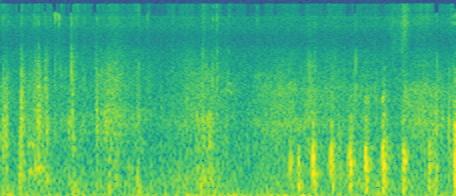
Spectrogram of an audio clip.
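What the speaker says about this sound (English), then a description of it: "Okay, bye, chickens." Backyard chickens clucking close by, a run of short rhythmic clucks growing more regular toward the end over soft rustling background noise, with no one talking.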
